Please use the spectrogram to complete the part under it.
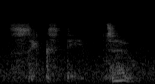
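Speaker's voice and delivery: barely audible, hushed, secretive whisper. Telling viewers their age at the end of a vlog: whispering. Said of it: "I'll whisper it".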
